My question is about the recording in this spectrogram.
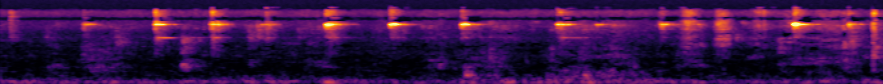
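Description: Faint sounds from a pet dog, with scattered light clicks.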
